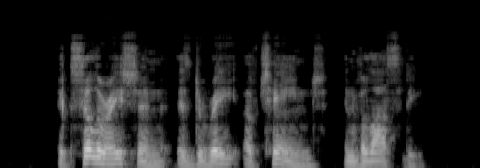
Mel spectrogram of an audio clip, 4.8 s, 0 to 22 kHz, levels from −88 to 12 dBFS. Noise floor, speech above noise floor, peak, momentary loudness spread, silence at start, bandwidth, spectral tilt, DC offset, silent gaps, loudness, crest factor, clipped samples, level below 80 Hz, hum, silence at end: -88 dBFS; 64 dB; -6 dBFS; 16 LU; 0.6 s; 9.2 kHz; -6 dB/octave; under 0.1%; none; -24 LUFS; 20 dB; under 0.1%; -56 dBFS; none; 0.65 s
